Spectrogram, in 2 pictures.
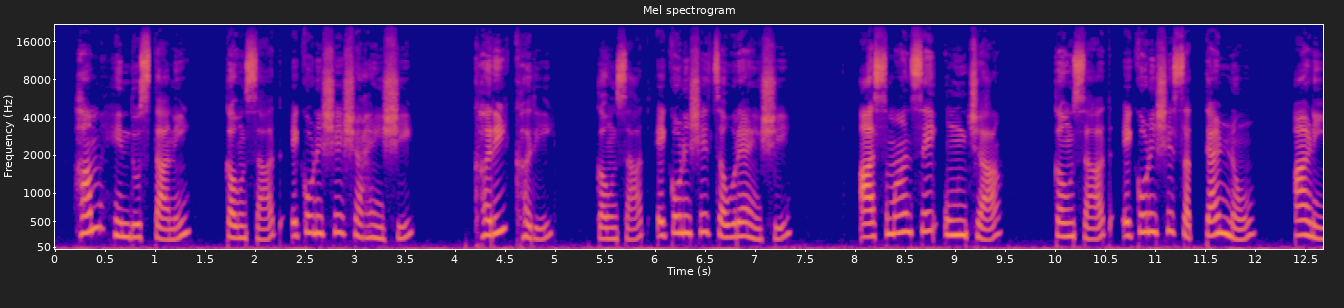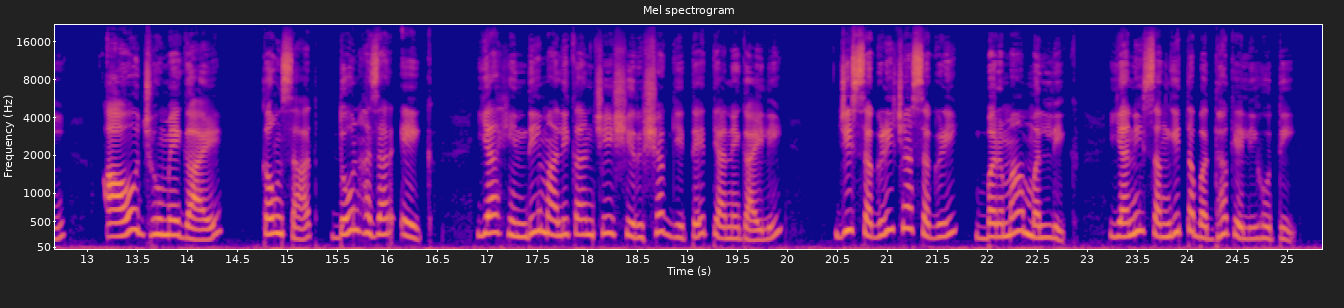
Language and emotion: Marathi, neutral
